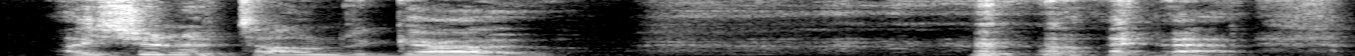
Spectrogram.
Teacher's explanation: younger speakers might only put two stresses in where we're putting three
